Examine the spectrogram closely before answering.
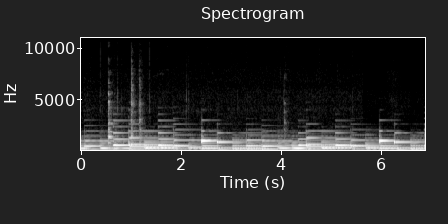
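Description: Background piano music, a melody of notes changing a few times a second over held lower notes.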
